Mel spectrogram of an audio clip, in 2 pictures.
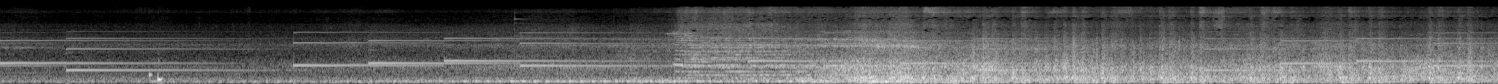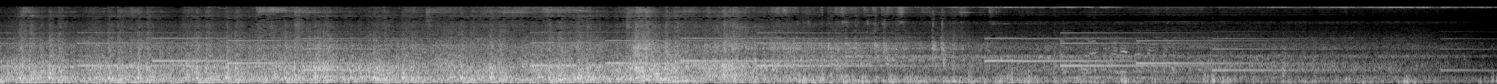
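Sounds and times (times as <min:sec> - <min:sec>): passenger train passing: 0:00.0 - 0:29.9
wheels clattering on rails: 0:07.6 - 0:29.9.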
